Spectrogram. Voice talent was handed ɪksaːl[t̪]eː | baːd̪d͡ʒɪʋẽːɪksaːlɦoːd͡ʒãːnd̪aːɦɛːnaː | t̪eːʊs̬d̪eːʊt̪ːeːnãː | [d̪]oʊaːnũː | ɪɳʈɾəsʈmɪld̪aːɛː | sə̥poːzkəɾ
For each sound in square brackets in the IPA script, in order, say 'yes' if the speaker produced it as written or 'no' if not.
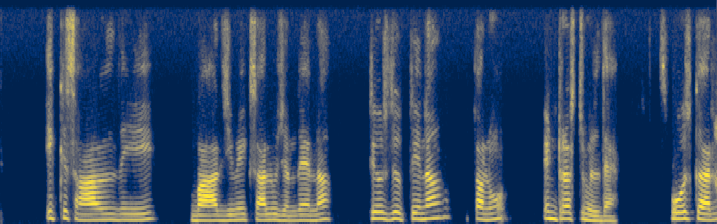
no, no

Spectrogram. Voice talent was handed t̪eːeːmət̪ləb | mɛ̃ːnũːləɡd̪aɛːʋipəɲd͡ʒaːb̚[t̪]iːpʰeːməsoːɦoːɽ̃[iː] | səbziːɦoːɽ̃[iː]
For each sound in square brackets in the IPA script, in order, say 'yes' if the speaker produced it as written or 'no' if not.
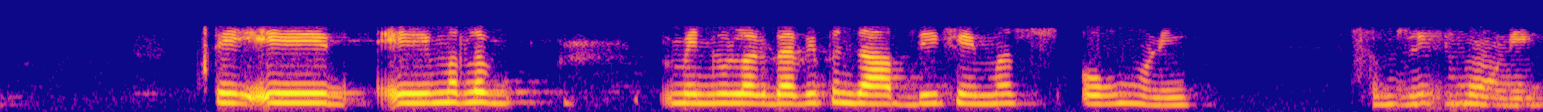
no, yes, yes

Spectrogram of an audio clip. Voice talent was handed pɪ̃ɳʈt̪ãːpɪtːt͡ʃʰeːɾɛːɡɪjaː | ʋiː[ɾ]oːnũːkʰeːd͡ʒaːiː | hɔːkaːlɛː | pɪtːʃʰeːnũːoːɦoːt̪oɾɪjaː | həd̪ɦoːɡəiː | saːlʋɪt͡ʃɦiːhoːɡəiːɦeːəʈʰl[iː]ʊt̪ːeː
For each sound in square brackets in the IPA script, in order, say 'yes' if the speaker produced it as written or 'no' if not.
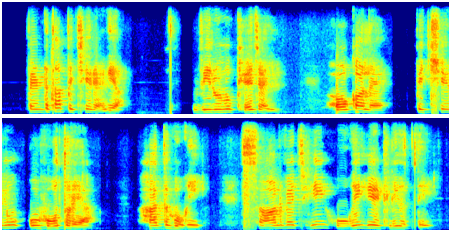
yes, yes

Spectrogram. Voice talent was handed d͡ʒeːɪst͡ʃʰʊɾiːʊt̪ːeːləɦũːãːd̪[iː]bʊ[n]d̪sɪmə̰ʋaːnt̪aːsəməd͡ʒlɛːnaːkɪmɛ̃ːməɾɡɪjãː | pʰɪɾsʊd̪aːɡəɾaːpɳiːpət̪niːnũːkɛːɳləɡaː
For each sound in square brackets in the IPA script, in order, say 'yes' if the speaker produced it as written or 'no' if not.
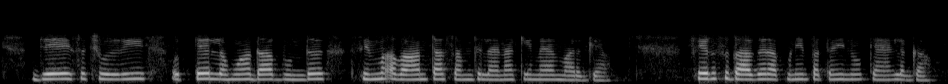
no, yes

